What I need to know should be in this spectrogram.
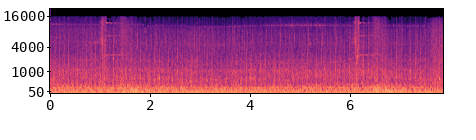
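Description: A helicopter's gun fires in bursts.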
